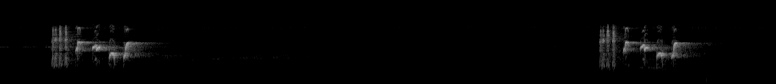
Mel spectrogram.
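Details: Bulbul, fierce song type, giving two matching bursts of rapid chattering notes about five seconds apart, a faint low trailing sound between them, with a steady high drone.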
